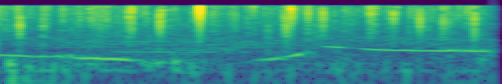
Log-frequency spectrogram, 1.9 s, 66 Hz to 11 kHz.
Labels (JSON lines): {"label": "biophony", "recorder": "SoundTrap 300"}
